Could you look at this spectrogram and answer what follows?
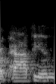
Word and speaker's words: Apathian: Is it Apathian or Apathian?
